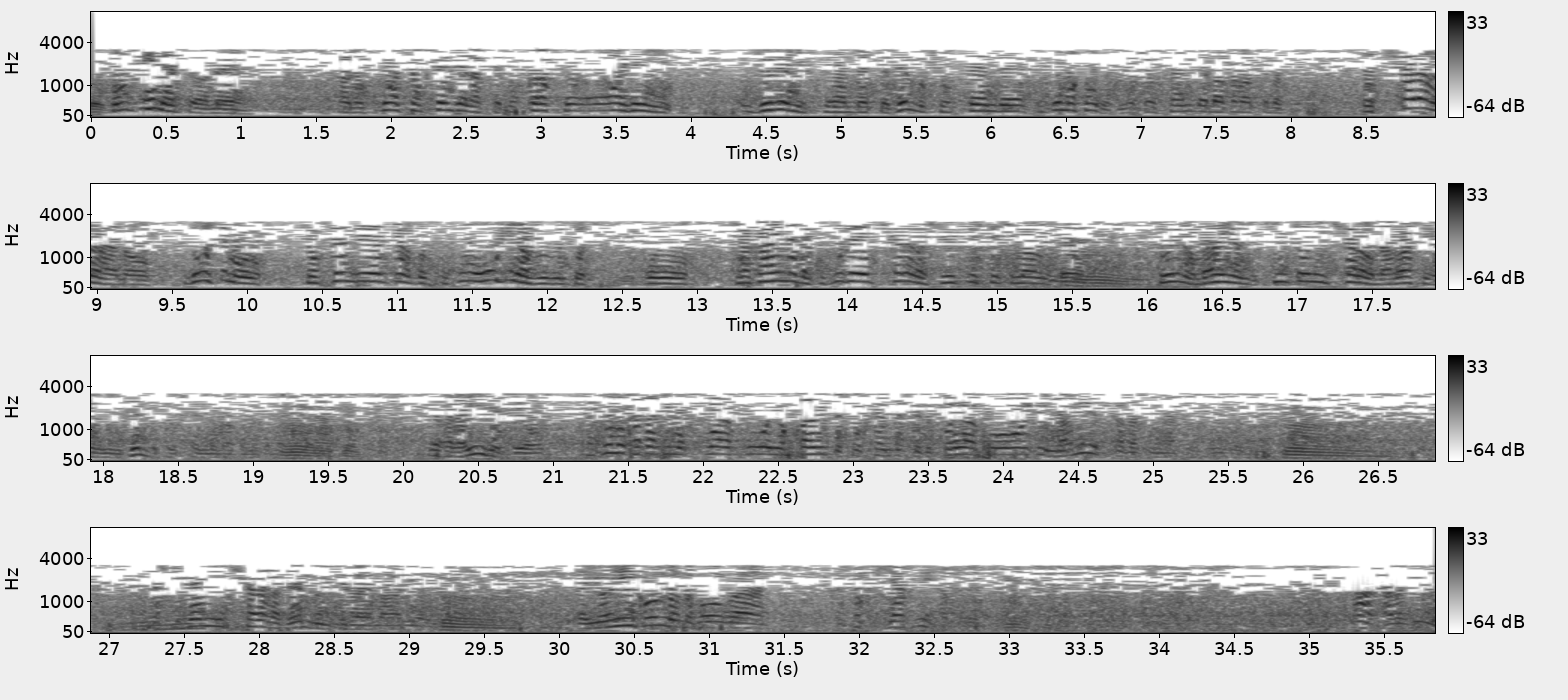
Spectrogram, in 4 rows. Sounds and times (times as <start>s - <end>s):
Speech: 0.0s - 26.6s, 27.2s - 33.3s, 35.2s - 35.8s.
